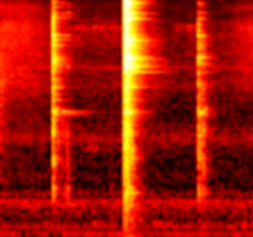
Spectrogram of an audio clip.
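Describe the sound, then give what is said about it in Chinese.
A ceramic bowl drops and shatters with one loud, bright crash, framed by a lighter clink just before and a small clattering tick after, with no voices. “你他妈的居然把我的碗打碎了，你要当瞎子阿炳吗？”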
